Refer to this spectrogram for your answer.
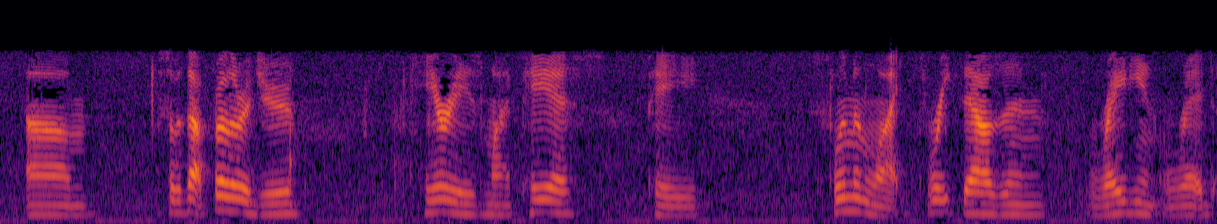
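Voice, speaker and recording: Here a man speaks with a fairly high pitch. His intonation stays fairly even. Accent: Australian. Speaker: YouTuber doing tech reviews. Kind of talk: unboxing review. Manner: casual, many fillers.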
